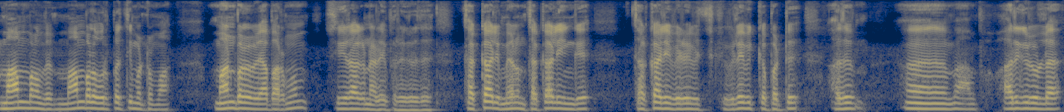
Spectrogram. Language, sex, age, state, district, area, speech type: Tamil, male, 45-60, Tamil Nadu, Krishnagiri, rural, spontaneous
